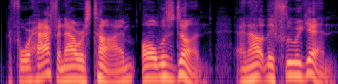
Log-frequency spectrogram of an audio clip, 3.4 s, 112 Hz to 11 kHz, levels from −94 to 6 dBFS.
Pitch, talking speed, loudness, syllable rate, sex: 140 Hz, 230 wpm, -18 LUFS, 5.2 syllables/s, male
